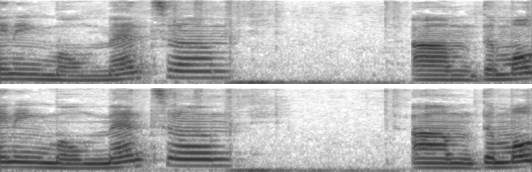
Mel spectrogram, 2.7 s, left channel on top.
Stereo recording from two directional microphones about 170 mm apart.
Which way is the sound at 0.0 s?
40° right (ahead or behind).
